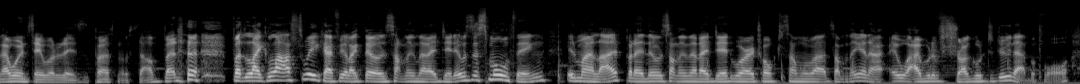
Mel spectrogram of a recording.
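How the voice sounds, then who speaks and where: In a fairly bright, mid-range voice, a man hosting an anime reaction channel gives relaxed, thoughtful commentary. His delivery wanders, packed with "like" and restarted phrases, but he's clearly sincere.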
